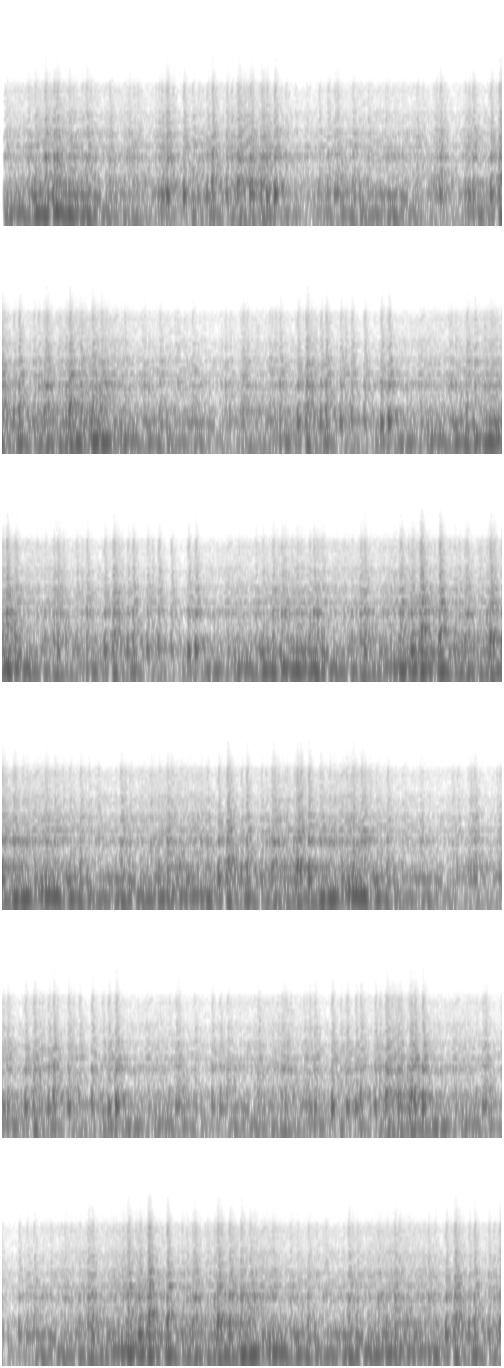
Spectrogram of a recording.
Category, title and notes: Soundscapes > Synthetic / Artificial
Rain outside
Ambient noise made in DAW to imitate raindrops (and rain) banging on a window while a listener is located in a house. This version contains only rain sounds.
rain, raindrops, rain-outside, weather, wind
